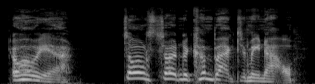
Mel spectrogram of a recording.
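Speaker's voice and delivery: put-on elderly man voice, very high-pitched. Speaking in character while the others test weapons: old man voice. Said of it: "can't with the old man voice".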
